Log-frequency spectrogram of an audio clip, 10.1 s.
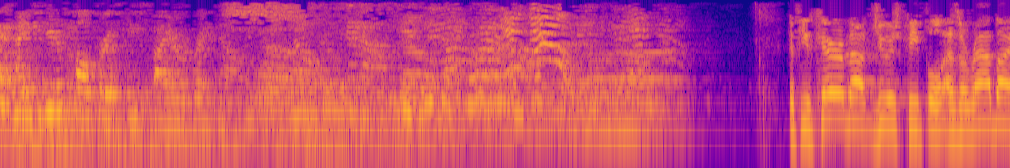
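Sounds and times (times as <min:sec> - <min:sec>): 
speech: 0:00.5 - 0:06.5, 0:07.9 - 0:10.0
crowd groaning in disapproval: 0:02.2 - 0:07.2.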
